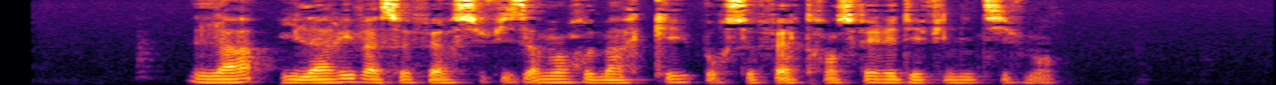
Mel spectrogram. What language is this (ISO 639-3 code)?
fra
